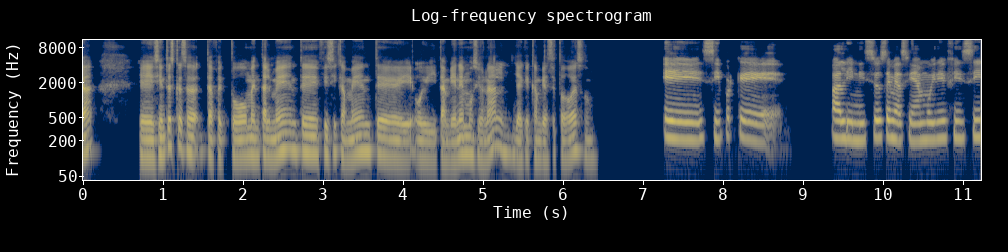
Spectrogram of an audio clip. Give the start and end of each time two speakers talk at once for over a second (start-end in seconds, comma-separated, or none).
none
